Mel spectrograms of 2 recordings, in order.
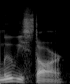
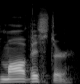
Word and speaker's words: Movistar: F Silva has said please stop saying movie star it's ma vistor and you know what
